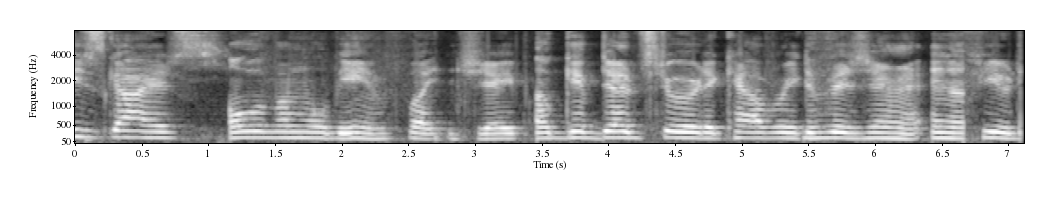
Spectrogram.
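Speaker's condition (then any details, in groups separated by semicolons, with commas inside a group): Cerebral palsy; only one hand usable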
